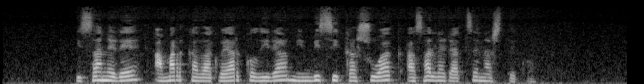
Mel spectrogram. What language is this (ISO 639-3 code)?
eus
